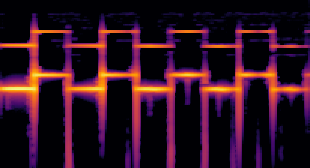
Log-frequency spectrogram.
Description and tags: Fading signal
This is a sound effect I created using ChipTone.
